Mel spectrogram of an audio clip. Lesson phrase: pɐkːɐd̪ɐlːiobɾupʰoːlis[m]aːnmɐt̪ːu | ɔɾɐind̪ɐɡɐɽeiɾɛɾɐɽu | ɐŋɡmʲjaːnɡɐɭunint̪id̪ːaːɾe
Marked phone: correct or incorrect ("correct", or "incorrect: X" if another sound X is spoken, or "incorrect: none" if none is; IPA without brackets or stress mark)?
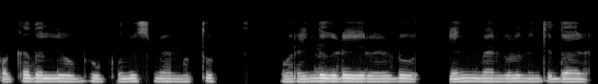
correct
